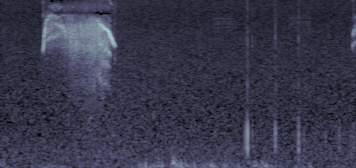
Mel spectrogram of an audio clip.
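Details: Snowy owl chick at an Arctic nest on a warm summer night, one of eight owlets of different ages, begs as the female returns with a lemming: one long, harsh, hissing screech swelling then cutting off, soft clicks, another screech.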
